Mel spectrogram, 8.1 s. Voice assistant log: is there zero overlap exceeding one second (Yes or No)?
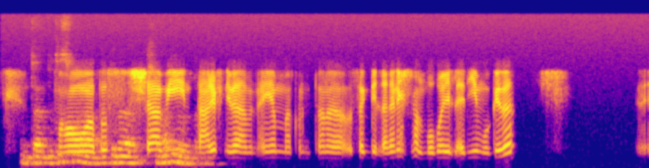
No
